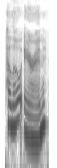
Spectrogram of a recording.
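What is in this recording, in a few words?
hello, female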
